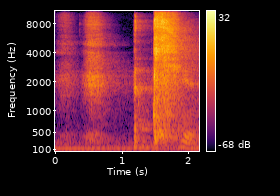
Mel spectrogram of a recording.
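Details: An indrawn breath, then a sharp catch and one loud, explosive sneeze echoing in a hard, reverberant stairwell, recorded during a sneezing fit while climbing stairs; sneezing.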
